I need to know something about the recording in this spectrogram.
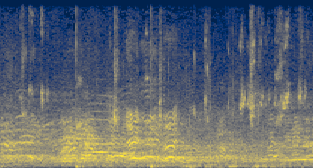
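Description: A basketball dribbled on a hardwood court, its bounces coming at an irregular pace, over the steady murmur of an arena crowd.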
